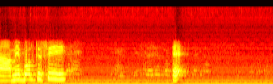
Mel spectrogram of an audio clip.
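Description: Steady mains hum, with a caller's voice over a telephone line, thin and cut off in the treble, during the first second and one brief sound about two and a half seconds in.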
